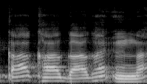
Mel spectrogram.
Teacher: क ख ग घ इंग ये आपके कंठ कहलाते हैं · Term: कंठ ध्वनियां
